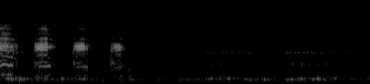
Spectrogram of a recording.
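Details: Purple swamphen at Riet Vell reserve, Ebro Delta, Spain, adults calling three chicks to feed them; four loud harsh nasal notes in quick succession, then quieter thin whistles and soft background chatter.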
